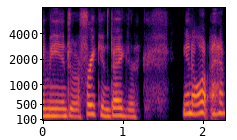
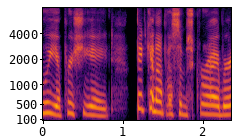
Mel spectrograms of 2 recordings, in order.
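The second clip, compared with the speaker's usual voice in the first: ordinary talk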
